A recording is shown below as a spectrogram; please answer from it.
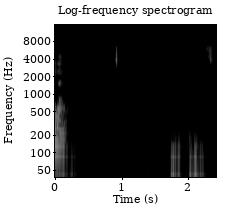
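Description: A single short, sharp click about a second in, followed by faint low knocks near the end.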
